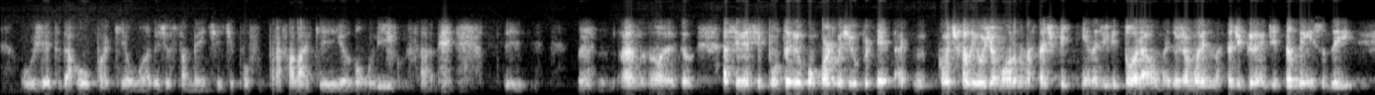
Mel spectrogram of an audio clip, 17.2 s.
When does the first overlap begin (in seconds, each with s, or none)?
none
